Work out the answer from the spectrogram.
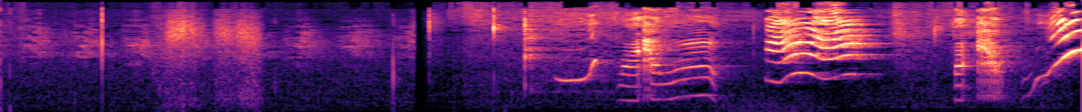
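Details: Indoor pet ringneck parrot talking, saying mummy papa and radhe radhe; soft rustling first, then a run of bent, squeaky word-like phrases growing louder toward the end.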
